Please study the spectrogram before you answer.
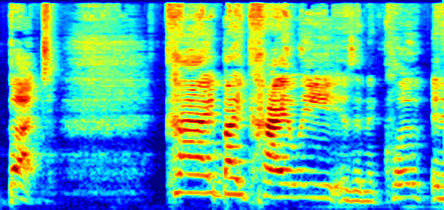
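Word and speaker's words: Khy: And that last brand is Kai by Kylie Kylie Jenner. And it's spelled KH Y.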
